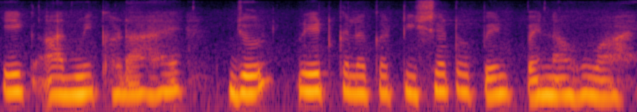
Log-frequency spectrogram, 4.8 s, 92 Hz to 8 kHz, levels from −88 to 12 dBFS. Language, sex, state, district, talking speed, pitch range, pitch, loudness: Hindi, female, Karnataka, Bangalore, 190 wpm, 185-210 Hz, 195 Hz, -15 LUFS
